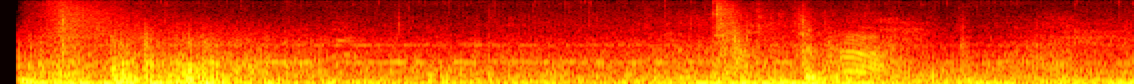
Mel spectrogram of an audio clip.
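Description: Heavy rain falling over a deep, steady low rumble, with two sharp knocks a little before the end.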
